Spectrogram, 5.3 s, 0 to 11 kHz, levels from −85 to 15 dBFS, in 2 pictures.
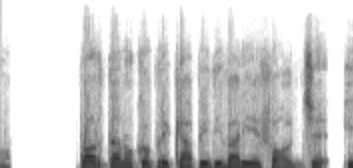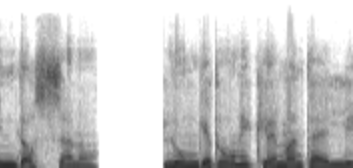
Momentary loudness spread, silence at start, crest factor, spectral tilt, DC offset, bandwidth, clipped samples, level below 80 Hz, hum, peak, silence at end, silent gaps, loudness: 8 LU; 0 s; 12 dB; -6 dB/octave; under 0.1%; 8.6 kHz; 0.2%; -44 dBFS; none; 0 dBFS; 0 s; 0.08-0.56 s, 2.46-2.56 s, 3.38-3.86 s; -12 LUFS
